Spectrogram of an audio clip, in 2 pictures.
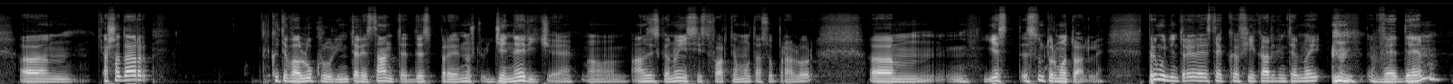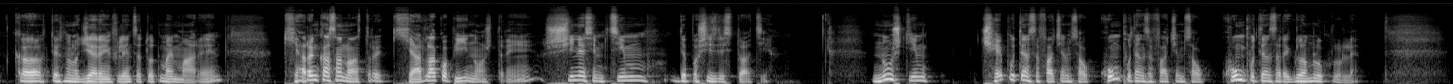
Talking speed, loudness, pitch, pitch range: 140 wpm, -18 LUFS, 140 Hz, 130-165 Hz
